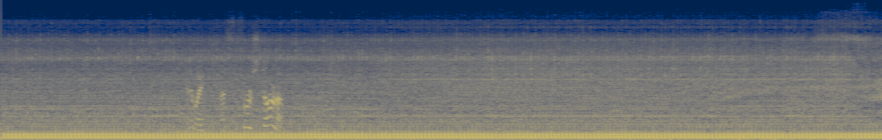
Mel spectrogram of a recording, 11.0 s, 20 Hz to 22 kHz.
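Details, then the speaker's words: New Simpson ALH3228-S pressure washer running just after its first startup, which took more throttle and little choke. A steady, even small-engine drone at constant speed with no misses; runs cleanly. "I will say this sounds like it runs like a kitten see a lot of shaking really"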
